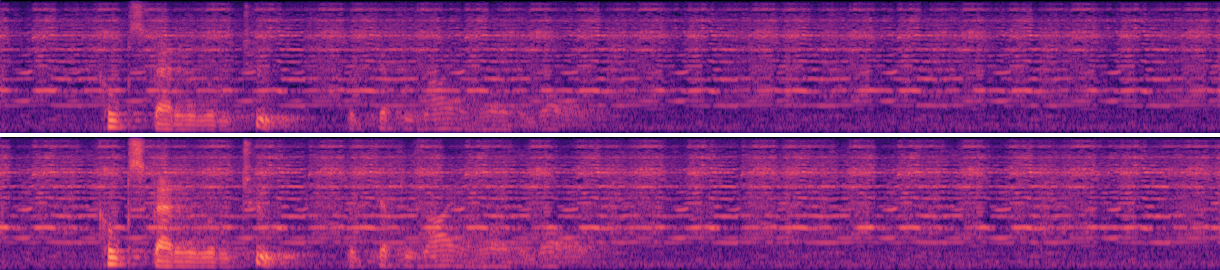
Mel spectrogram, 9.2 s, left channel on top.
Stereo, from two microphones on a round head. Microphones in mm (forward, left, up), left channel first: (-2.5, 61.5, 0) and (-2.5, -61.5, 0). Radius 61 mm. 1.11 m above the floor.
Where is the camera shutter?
I don't hear a camera shutter.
